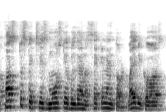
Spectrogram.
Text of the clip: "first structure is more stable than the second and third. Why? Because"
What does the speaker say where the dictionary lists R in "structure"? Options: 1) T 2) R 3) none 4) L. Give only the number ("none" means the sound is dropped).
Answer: 3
